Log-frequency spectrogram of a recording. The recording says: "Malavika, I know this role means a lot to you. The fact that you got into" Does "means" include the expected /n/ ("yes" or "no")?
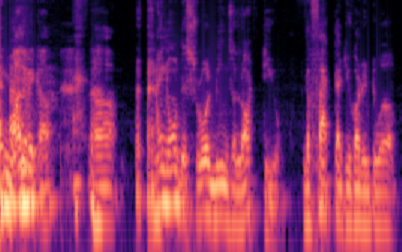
yes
